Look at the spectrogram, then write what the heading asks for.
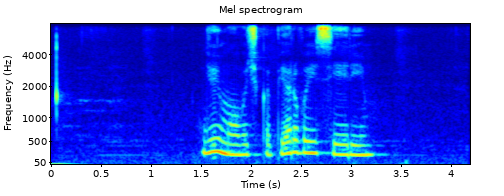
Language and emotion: Russian, neutral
